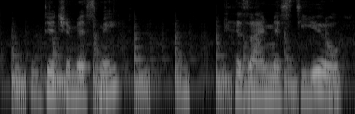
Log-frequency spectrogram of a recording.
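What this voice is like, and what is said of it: Sultry, seductive tone. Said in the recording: “sexy voice”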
